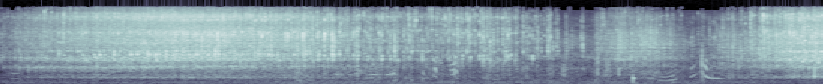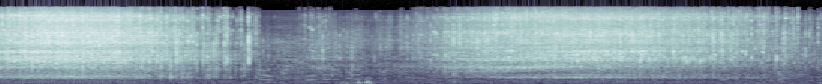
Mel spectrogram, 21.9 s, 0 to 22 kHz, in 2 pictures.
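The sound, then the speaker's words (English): An enormous 4-foot-long rain stick at an arboretum is turned three times, each pass a long swelling cascade of dense, gritty patter that builds, peaks and fades, with brief quiet gaps between the rushes. “Now, some other Terrascopers found an enormous 4-foot-long rain stick there, and they thought it made a really interesting sound.”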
